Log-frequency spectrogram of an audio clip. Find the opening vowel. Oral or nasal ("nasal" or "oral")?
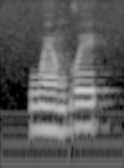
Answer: nasal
